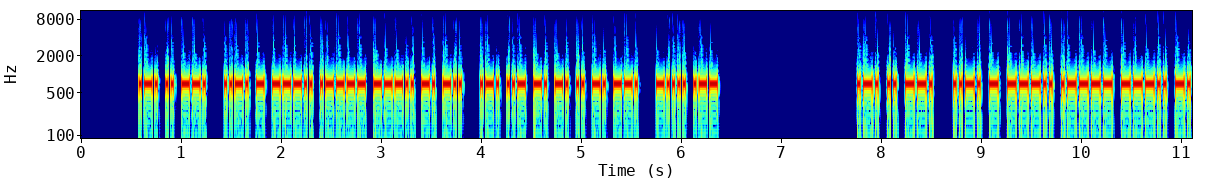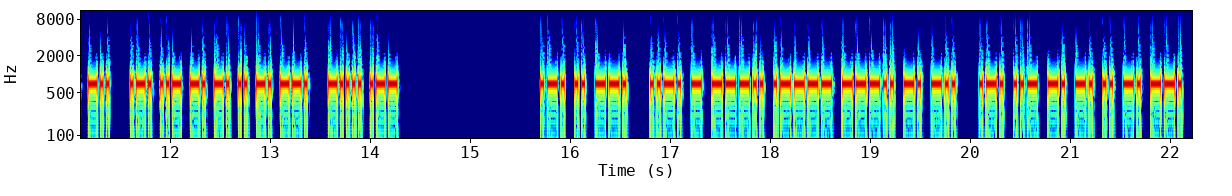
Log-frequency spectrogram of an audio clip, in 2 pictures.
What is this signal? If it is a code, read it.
Morse code, heard as a keyed tone, about 40 wpm, 700 Hz. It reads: RIG FT818ND RUNNING 6W RIG FT818ND RUNNING 6W RIG FT818ND RUNNING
